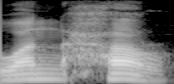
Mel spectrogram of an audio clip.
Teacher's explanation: را پور پڑھا جائے گا، لیکن یہ خیال رکھنا ہے وانحر کیونکہ را ساکن سے پہلے زبر ہے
